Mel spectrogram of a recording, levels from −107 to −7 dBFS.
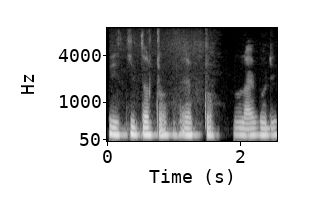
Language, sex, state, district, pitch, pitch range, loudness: Bengali, male, West Bengal, Malda, 130 Hz, 130-135 Hz, -28 LUFS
